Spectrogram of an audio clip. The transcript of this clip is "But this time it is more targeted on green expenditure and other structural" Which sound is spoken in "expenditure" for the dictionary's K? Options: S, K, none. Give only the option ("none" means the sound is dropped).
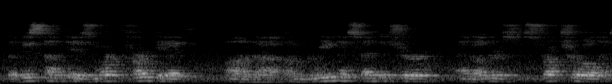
K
